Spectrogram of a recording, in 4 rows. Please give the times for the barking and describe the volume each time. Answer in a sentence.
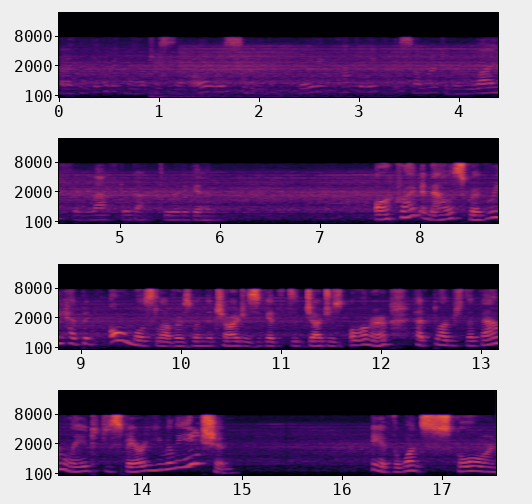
The barking can't be heard in this clip.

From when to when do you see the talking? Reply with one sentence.
The talking can be heard from 0.0 to 6.0 s, from 7.5 to 14.9 s and from 16.3 to 17.5 s.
